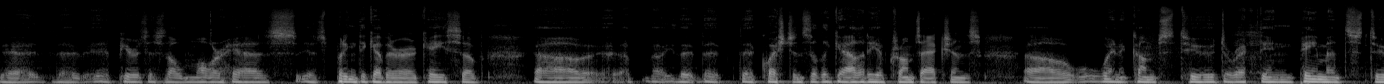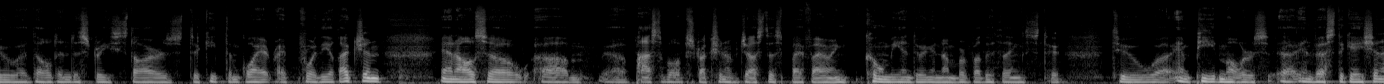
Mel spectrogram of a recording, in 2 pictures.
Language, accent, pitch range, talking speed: English, American, 105-125 Hz, 150 wpm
